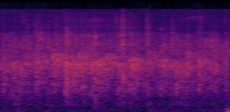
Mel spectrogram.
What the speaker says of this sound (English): could we get one more round of applause for our panelists?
